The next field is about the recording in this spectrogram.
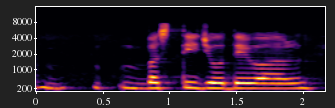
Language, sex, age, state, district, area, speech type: Punjabi, female, 30-45, Punjab, Ludhiana, urban, spontaneous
